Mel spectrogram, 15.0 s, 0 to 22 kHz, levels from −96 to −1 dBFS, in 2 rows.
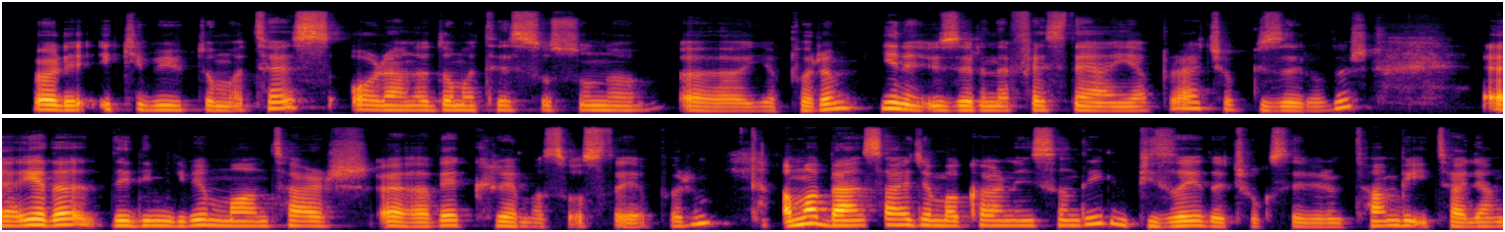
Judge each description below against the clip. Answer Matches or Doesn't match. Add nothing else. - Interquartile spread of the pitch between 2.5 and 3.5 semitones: Matches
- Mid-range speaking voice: Matches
